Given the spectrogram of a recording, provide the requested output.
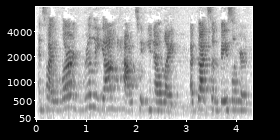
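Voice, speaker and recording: A woman's voice: high voice, normal speed, bright, forceful tone, echoey room, low-quality recording. An American woman hosting a live cooking stream from her kitchen, chatting in a rambling way with many restarts. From United States. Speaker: cooking show host. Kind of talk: casual live-stream chat. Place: home kitchen.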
